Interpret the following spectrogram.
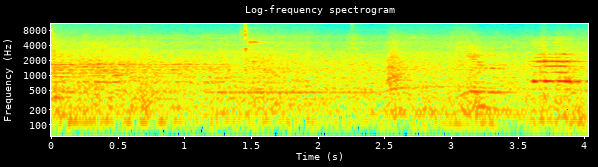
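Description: A motor vehicle passing, a steady rumble throughout, with low voices near the end.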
